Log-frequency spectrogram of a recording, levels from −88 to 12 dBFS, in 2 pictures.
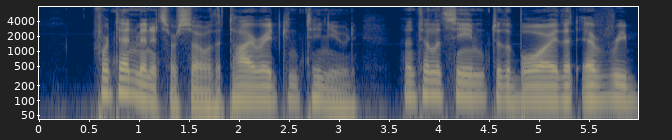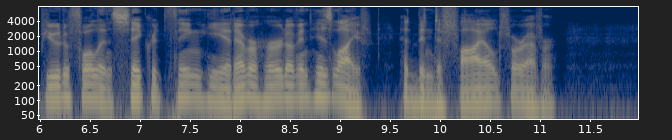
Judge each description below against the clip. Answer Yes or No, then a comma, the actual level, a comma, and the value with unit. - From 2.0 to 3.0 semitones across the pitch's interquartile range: No, average, 3.4 semitones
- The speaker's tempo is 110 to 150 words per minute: No, average, 160 wpm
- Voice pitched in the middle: No, low, 100 Hz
